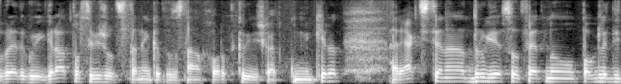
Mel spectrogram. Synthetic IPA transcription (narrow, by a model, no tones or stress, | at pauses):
obɾɛd̪ɐɡoiɡɾat̪ːɔsɛviʒəot̪st̪ɾɐnikɐt̪ɔzɐst̪anət̪xɔɾət̪ə̥kɐd̪ɛviʃkakt̪o̥komunikiɾət̪ɾɛakt̪si̥t̪ɛnɐd̪ɾuɡʲiəsoot̪vɛt̪nopɔɡlɛd̪i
